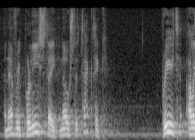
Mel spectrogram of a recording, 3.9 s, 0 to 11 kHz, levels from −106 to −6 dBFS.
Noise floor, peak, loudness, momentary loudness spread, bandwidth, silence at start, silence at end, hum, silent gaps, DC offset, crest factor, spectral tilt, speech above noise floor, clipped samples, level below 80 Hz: -59 dBFS; -10 dBFS; -29 LUFS; 13 LU; 9.4 kHz; 0.1 s; 0 s; none; none; under 0.1%; 18 dB; -7 dB/octave; 31 dB; under 0.1%; -66 dBFS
